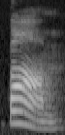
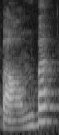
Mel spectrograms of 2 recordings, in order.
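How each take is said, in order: First: The final B is not pronounced. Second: The final B is pronounced. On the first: The speaker calls it right. "the B is silent in the word bomb" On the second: The speaker calls it wrong. "We don't say"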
